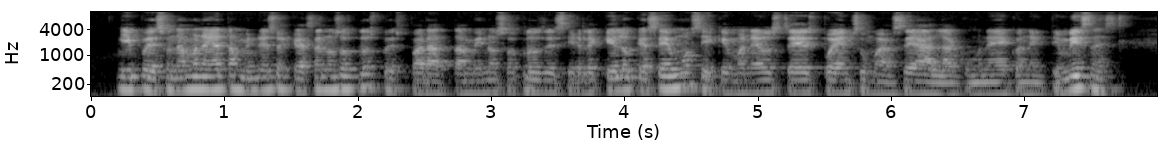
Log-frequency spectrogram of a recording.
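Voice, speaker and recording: A man talks very fast with hardly any pauses and ordinary pitch variation. Noticeable background noise runs underneath. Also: medium pitch for a man. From Mexico, Monterrey, Nuevo León. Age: 20s. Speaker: podcast host and entrepreneur. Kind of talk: solo podcast monologue. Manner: hesitant, many fillers.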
